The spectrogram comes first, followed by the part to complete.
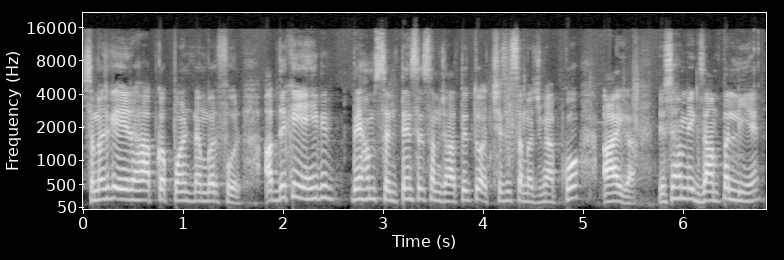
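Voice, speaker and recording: A teacher giving a grammar lesson, asking the class questions, answering them and slowly repeating each key step. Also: medium pitch.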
